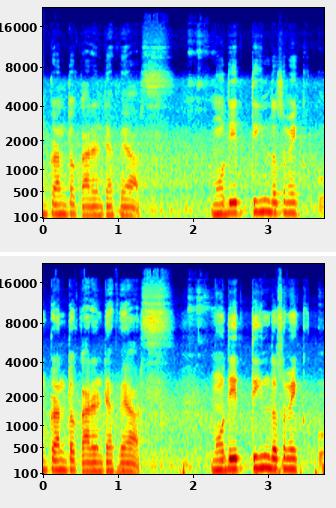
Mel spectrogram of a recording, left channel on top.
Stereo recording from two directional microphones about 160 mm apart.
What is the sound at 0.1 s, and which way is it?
Speech, 25° right (ahead or behind).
